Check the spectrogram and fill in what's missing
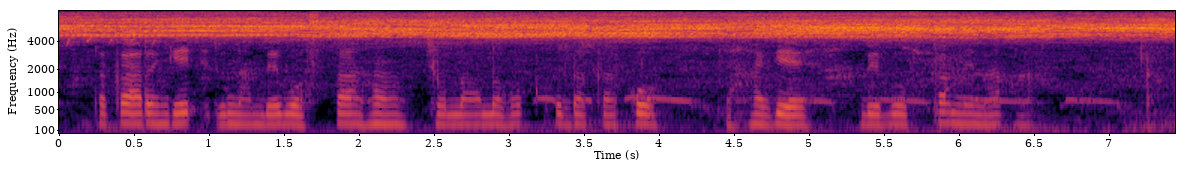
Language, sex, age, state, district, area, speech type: Santali, female, 45-60, Jharkhand, Seraikela Kharsawan, rural, spontaneous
